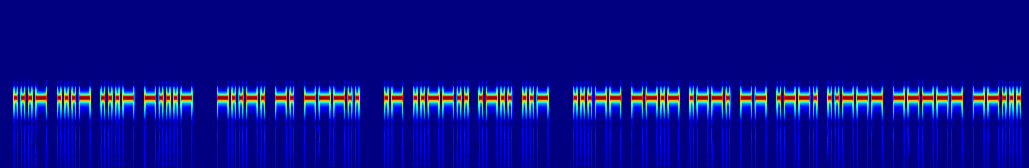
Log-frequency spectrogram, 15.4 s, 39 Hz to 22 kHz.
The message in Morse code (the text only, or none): VVV<BT> /N8 A?LU 3QPMP207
